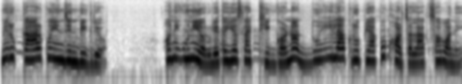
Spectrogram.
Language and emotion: Nepali, sad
